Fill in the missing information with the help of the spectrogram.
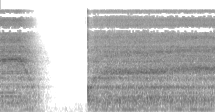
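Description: Small electric food chopper run in two pulses while chopping vegetables in a little water. The motor winds down and stops just under a second in, then starts again abruptly about a second later and runs steadily.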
